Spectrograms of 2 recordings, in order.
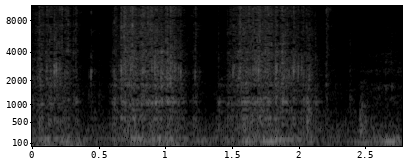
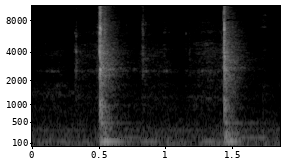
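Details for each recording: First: Toshiba BW-3112 Japanese kanji typewriter after restoration adjustments and cleaning: light irregular clicks with soft whirring as the character selector slews, no dragging; earlier excessive friction gone, selection now smooth. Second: Toshiba BW-3112 Japanese kanji typewriter carriage with a truncated nail blocking the bearing cage: two sharp metallic clicks as the cage is forced to slide right, demonstrating cage creep that causes carriage resistance.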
